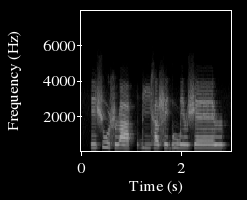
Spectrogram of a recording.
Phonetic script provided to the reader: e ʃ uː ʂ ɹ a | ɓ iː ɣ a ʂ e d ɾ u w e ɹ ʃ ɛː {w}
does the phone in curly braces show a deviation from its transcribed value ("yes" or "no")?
yes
